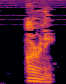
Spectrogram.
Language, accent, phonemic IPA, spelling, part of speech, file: English, Australia, /ˈɑɪ.ɹən.i/, irony, noun, En-au-irony.ogg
